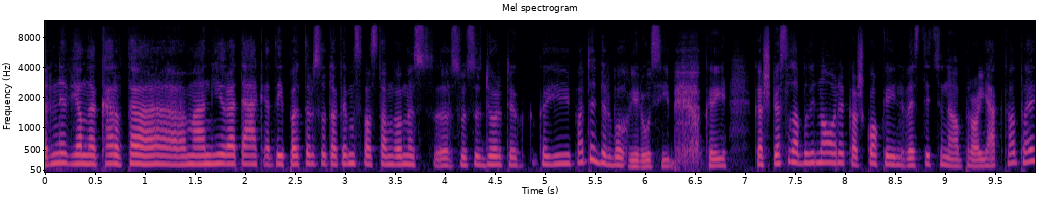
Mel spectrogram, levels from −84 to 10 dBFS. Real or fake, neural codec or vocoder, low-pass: fake; codec, 16 kHz in and 24 kHz out, 0.6 kbps, FocalCodec, streaming, 4096 codes; 10.8 kHz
